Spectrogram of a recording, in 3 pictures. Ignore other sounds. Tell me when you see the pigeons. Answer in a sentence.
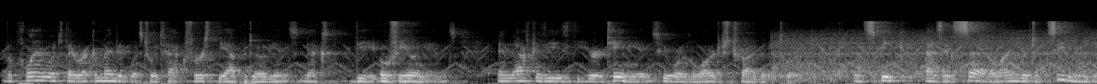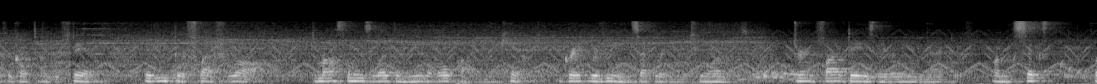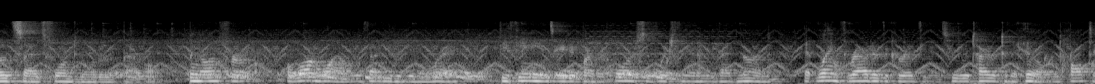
You can hear the pigeons from 18.4 to 29.1 s.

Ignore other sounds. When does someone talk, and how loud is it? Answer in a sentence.
The talking can be heard from 0.0 to 32.8 s, at a steady volume.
